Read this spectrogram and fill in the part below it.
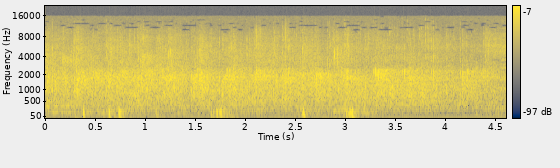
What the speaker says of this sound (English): Clap for the King of Glory.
